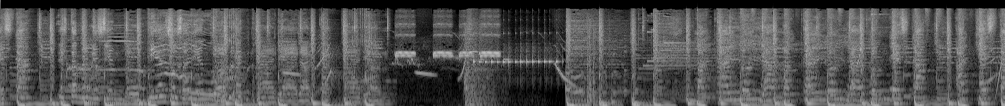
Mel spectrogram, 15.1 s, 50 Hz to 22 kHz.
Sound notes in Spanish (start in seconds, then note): 3.4 Ronquidos; 5.8 Sonido de silbato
